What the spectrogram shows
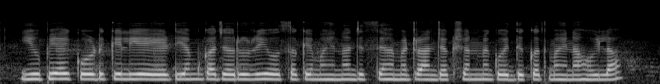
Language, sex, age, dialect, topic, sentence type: Magahi, female, 56-60, Southern, banking, question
